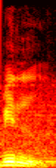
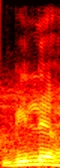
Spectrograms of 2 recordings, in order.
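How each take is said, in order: First: The final l stops cleanly with no vowel. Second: The final l is released with an added vowel. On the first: The speaker calls it right. "একবার উচ্চারণ হবে বিল" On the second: The speaker calls it wrong. "বিলে হবে না"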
